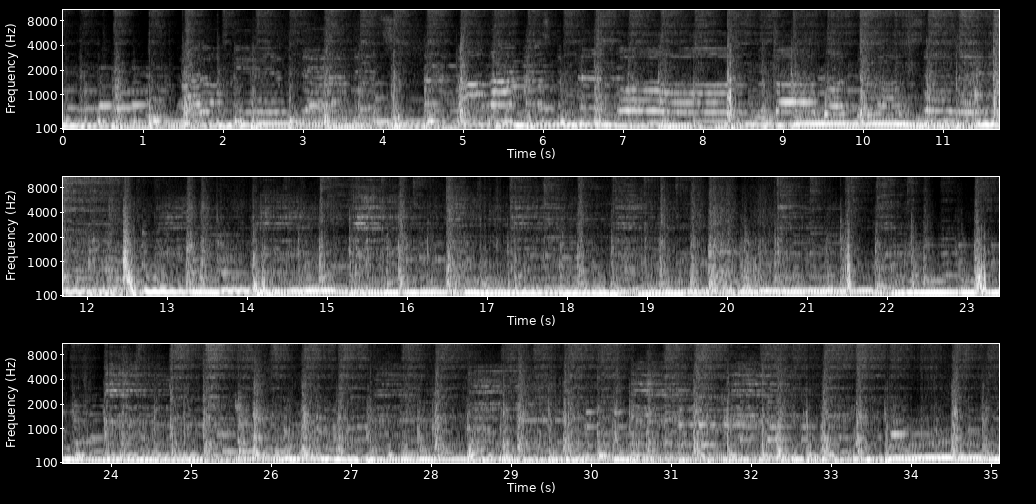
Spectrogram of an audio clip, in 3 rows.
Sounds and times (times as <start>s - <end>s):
Music: 0.0s - 35.1s.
